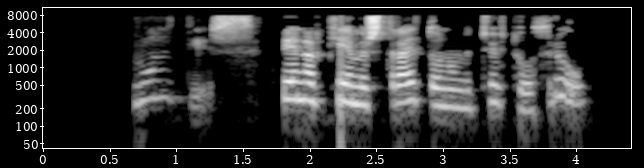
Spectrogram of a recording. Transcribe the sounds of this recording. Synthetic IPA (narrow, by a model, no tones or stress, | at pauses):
ɾunt̪ḭskʰvɛːnaɾ̥cʰɛːmʏɾ̥st̪ɾaːjt̪awnumɪðt̪ʰʏht̪ʏɔθɾju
